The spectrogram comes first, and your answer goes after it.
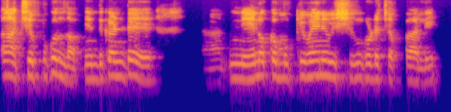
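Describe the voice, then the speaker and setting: At a moderate pace and in a mid-range voice, a woman who teaches meditation tells her class her story during a spiritual talk. She's earnest and repeats phrases to stress them, and the lo-fi audio is slightly dull.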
